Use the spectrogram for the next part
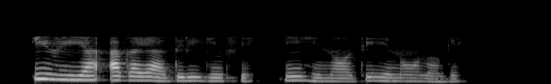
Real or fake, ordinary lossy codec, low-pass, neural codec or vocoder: real; none; 3.6 kHz; none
